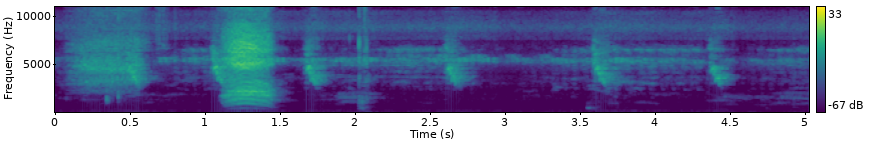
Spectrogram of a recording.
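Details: Angry crows fighting over food give one loud, harsh, ragged caw of about a third of a second, surrounded by short, thin, high chirps from other birds and a quiet, steady background.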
